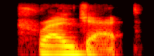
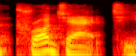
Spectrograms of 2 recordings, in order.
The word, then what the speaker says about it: project: I just hate the way Australians and Americans say project. It's called a project, you motherfuckers. – Project. – Stop bastardizing our language. – Project. – It's a fucking project.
